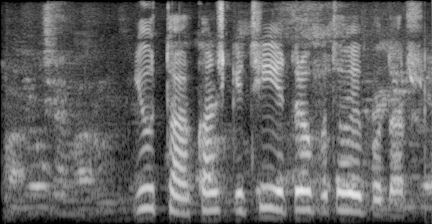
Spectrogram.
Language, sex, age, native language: Icelandic, male, 13, Icelandic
